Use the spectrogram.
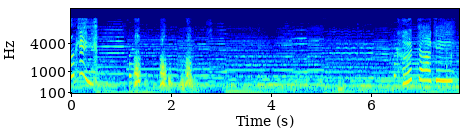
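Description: A cartoonish dog in a video game gives several short yips and barks in clusters near the start, at mid-clip and near the end, over steady game music.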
